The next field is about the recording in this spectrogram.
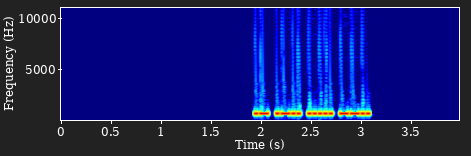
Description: Morse code, heard as a keyed tone, about 46 wpm, 700 Hz. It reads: AL5Z
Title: USA Call Signs - 4 Characters - 45wpm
